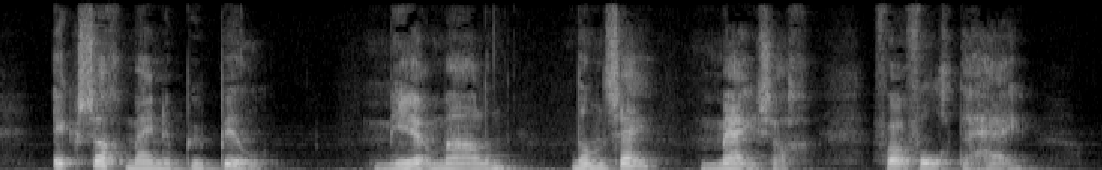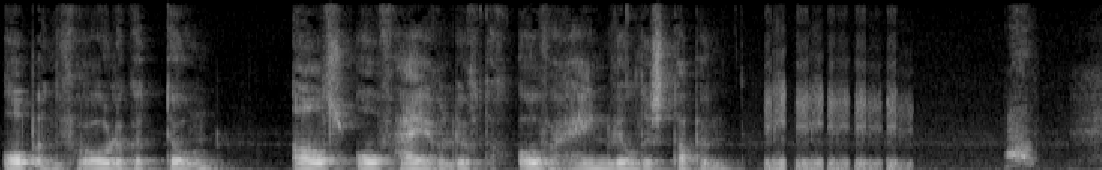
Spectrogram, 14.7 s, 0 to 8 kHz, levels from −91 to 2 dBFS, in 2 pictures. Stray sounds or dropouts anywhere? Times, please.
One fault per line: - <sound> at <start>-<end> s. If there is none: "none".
- laugh at 12.4-13.4 s
- bark at 14.0-14.3 s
